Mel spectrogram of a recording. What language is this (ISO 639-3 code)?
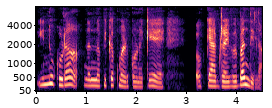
kan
